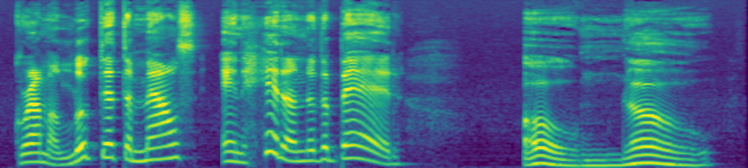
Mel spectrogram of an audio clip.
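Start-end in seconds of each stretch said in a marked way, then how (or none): 4.0-5.4 very low voice with no drawn out. Narrator reading the father's line in a story, said softly. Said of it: "said Dad softly".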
